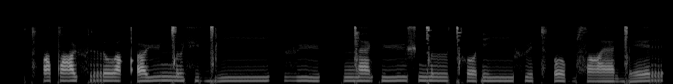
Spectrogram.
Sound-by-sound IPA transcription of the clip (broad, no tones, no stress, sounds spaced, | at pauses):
t͡sʼ u tˤ yː f r oː qʼ yː ŋ͡ǀ ɯ fʲ ɯ ɡ͡ǀ iː | v y | ŋ͡ǀ æ k yː ʃ ŋ͡ǀ ɯː ǀʰ o ɗ iː f y t͡sʼ o b sˤ æː ɡ͡ǀ e r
